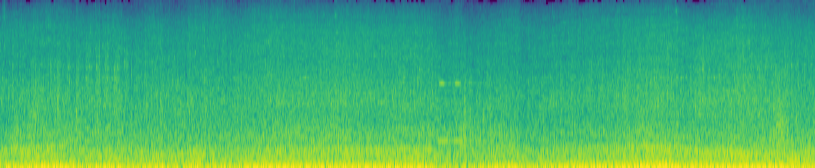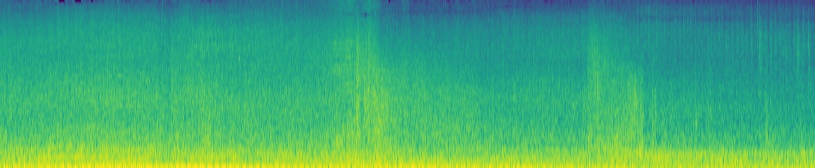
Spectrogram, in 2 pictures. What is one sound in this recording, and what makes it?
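A tank engine roars and rumbles, rising and falling in pitch as it drives.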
